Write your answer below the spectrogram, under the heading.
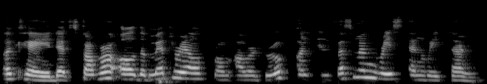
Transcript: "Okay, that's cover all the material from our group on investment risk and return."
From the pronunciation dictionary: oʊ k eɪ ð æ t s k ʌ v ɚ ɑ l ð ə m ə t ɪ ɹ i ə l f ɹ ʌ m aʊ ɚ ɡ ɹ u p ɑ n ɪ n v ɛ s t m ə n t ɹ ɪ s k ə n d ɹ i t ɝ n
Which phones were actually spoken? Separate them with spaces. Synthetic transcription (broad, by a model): oʊ k eɪ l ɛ t s k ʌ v ɚ ɑ l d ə m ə t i ɹ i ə l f ɹ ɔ m aʊ ɚ ɡ ɹ u p ɑ n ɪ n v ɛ s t m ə n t ɹ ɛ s ə n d ɹ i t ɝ n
